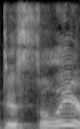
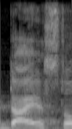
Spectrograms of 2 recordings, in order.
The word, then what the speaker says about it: diastole: what's called systole and distally or diastole I've heard it pronounced both ways so systole is when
